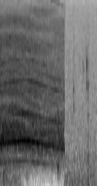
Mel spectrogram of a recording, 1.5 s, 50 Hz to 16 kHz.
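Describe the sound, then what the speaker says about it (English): A power drill bores pilot holes in 8 1/2-inch PVC end caps, with a steady high whine that stops abruptly, followed by faint clicks. "I started by drilling pilot holes in 8 1/2-inch PVC end caps."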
